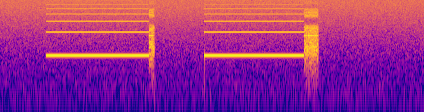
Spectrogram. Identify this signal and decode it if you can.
ZX Spectrum tape loading, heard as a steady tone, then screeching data.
